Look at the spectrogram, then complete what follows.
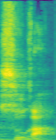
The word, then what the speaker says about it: SUGA: 슈가도 이제 설탕이 아니라 수가 SUGA.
